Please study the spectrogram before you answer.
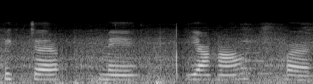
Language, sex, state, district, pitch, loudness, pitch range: Hindi, female, Chandigarh, Chandigarh, 220 Hz, -18 LUFS, 215-230 Hz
